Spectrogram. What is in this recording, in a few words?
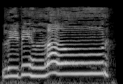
"Leave me alone", Singer; hedgewars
